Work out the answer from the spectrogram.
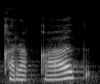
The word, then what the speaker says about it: Karakat: Now, please forgive me, just to make sure, how do I say your name, Kara Kat? Правильно произносится Кара Кат, в переводе «черная смородина».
